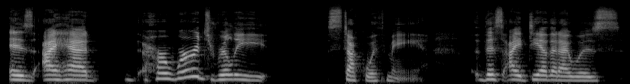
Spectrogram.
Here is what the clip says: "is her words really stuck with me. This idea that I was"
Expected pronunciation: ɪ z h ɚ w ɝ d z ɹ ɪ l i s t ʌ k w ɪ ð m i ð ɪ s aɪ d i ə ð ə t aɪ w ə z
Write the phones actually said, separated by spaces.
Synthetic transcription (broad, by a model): ɪ z h ɚ w ɝ d z ɹ ɪ l i s t ʌ k w ɪ ð m i ð ɪ s aɪ d i ə ð ə t aɪ w ə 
